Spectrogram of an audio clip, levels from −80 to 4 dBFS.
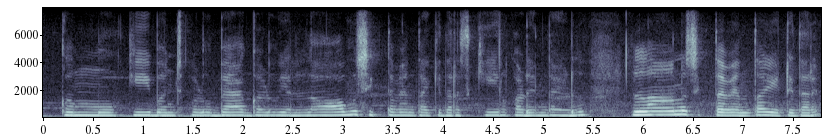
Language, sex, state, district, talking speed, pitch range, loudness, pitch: Kannada, female, Karnataka, Dharwad, 130 wpm, 200-220 Hz, -15 LUFS, 210 Hz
